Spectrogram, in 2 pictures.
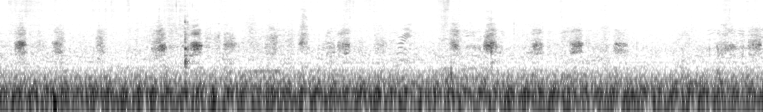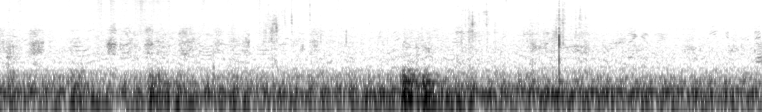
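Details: Female Norwegian Elkhound makes rough, guttural, demon-like growling noises while playing wildly with another dog at a dog park in White Rock, BC, Canada, over a steady low rumble and people talking.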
